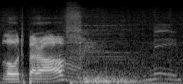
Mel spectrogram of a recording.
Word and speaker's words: Lord Barov: keep yourselves alive I'll show you who's F Lord barav coming into play now is the one and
